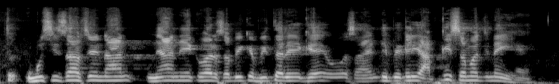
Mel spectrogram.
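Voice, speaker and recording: Guy doing satsang q&a, high bright voice, keeps asking if u got it. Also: normal speed. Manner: patient, repetitive, keeps checking understanding. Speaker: spiritual teacher. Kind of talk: satsang question-and-answer teaching. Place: devotional gathering hall in Ahmedabad.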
